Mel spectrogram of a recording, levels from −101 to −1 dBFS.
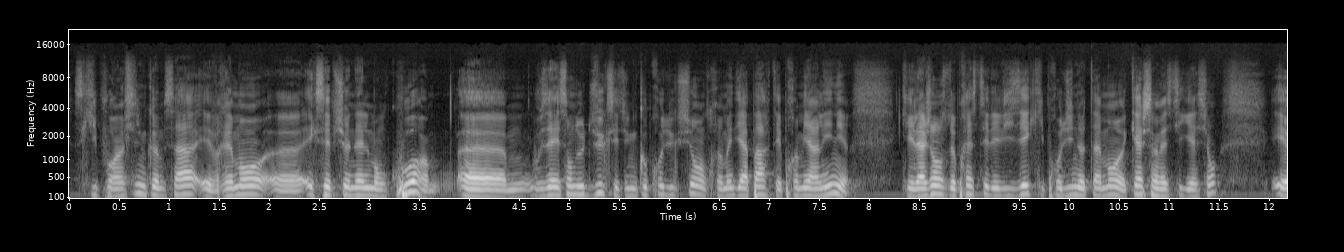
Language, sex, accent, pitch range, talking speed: French, male, French, 125-150 Hz, 195 wpm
